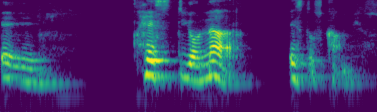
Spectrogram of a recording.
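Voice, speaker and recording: With music in the background and audible room echo, a woman speaks very slowly with ordinary pitch variation. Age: 40s. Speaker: interviewer. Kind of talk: conversational interview.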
